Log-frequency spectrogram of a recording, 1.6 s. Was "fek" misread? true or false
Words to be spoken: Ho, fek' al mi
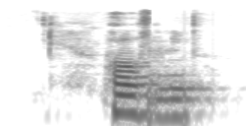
true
